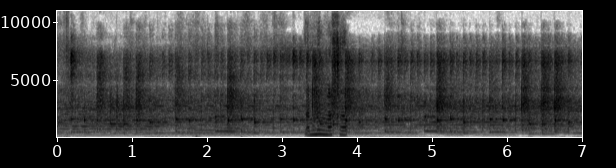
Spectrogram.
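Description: A melodic phone ringtone plays continuously with a bright, bouncy rhythm while someone speaks briefly partway through.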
